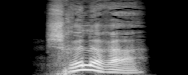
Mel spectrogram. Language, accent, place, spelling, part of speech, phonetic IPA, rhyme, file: German, Germany, Berlin, schrillerer, adjective, [ˈʃʁɪləʁɐ], -ɪləʁɐ, De-schrillerer.ogg
- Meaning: inflection of schrill: 1. strong/mixed nominative masculine singular comparative degree 2. strong genitive/dative feminine singular comparative degree 3. strong genitive plural comparative degree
